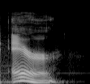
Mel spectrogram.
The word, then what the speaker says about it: heir: So we say an honor, an hour, or an heir. Like an heir to the throne. For example, because the initial letter H in all three words is not actually pronounced.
